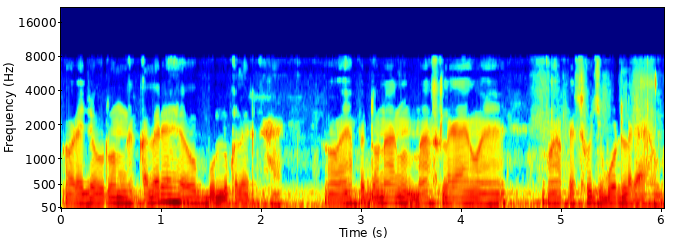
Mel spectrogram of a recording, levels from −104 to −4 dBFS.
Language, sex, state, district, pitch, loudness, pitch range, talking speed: Hindi, male, Jharkhand, Palamu, 110 Hz, -14 LUFS, 105-115 Hz, 240 wpm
